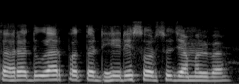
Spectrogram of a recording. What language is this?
Bhojpuri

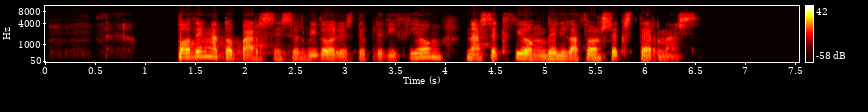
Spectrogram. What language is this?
Galician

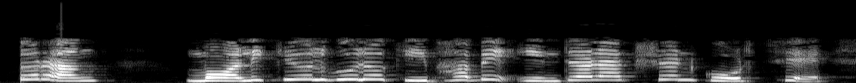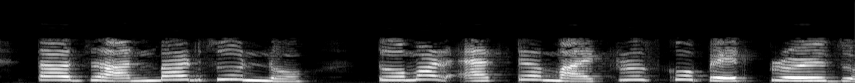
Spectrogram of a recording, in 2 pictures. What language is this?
Bangla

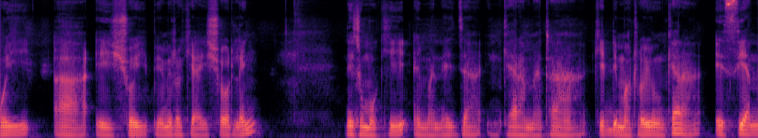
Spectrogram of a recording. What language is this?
Masai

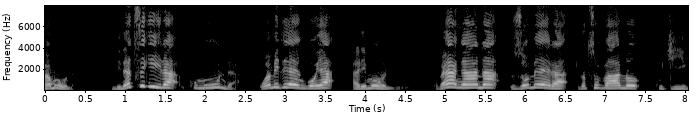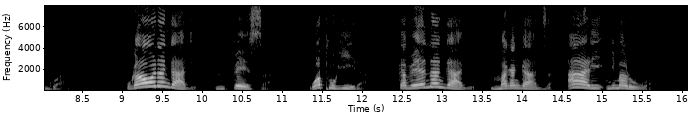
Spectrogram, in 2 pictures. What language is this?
Nyanja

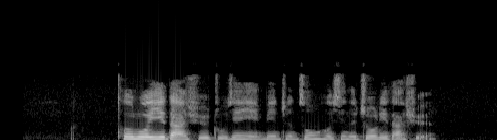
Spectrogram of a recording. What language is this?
Chinese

